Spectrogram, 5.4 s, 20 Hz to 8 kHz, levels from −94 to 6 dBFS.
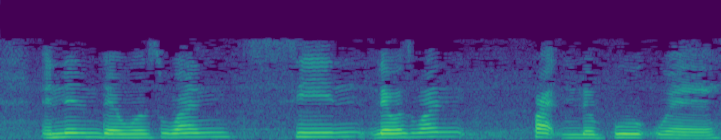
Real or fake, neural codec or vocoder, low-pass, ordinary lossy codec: real; none; 7.2 kHz; MP3, 24 kbps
